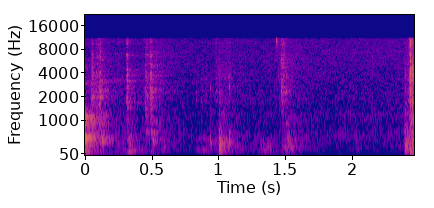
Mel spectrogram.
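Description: A hand tapping the plastic fan shroud of a graphics card: a few faint, separate light ticks about half a second apart, the hollow plastic of a shroud expected to be metal.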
